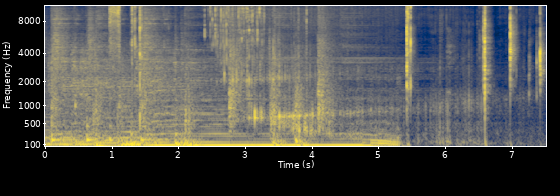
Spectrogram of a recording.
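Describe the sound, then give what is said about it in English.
Beer is poured into a glass as a steady, dense fizzing rush with a low undertone. It stops abruptly, and a few sharp clicks and taps follow in the quiet. “You hear that? That's the sound of pouring liquid celebration.”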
